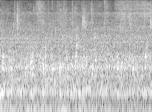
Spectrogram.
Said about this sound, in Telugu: చక్కగా పులుసు అనేది మరుగు పట్టింది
